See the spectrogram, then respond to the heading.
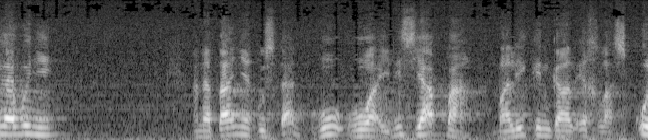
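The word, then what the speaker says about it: هو: dari Hua begini karena kalau kita W dalam bacaan Hua W engak dibaca bacanya hu contoh Quran surah keed2 ayat 255 ayat kursi allahuaha wa allahuaha hu hu WAnya enggak bunyi karena dalam bahasa Arab termasuk di Alquran harakat terakhir enggak bunyi dia mati Bismillahirahmanirrahim harakat terakhirnya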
